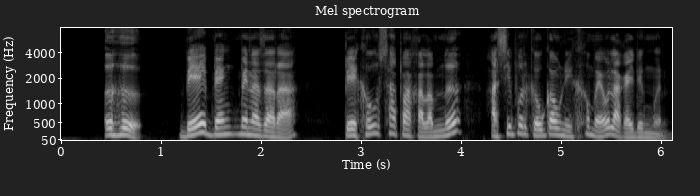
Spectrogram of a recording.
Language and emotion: Bodo, disgusted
